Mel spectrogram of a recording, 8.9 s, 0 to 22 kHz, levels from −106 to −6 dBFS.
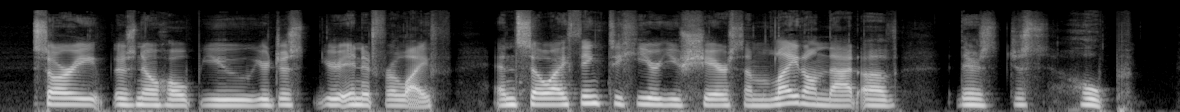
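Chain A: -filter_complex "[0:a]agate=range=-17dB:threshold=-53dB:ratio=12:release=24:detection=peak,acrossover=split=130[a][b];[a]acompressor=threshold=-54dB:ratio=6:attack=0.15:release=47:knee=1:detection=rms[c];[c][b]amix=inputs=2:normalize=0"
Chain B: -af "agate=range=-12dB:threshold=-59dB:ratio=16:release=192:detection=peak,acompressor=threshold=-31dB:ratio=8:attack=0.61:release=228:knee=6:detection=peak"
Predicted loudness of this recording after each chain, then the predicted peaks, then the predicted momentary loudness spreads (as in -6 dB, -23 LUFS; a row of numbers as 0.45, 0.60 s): -27.5, -38.5 LUFS; -9.0, -26.0 dBFS; 8, 6 LU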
